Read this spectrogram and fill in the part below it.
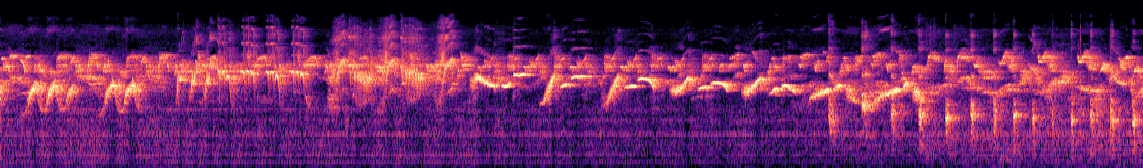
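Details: Caged, hand-tamed Chinese hwamei bred for fighting contests: busy, harsh-edged song of rapid squeaky notes and chatter, mixed with looping whistles, sustained for over ten seconds.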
